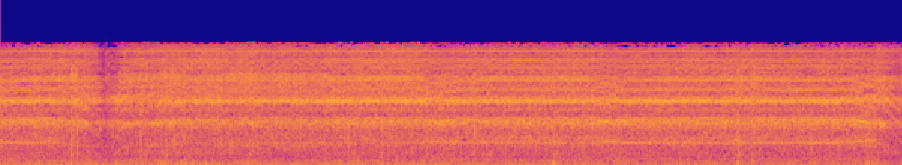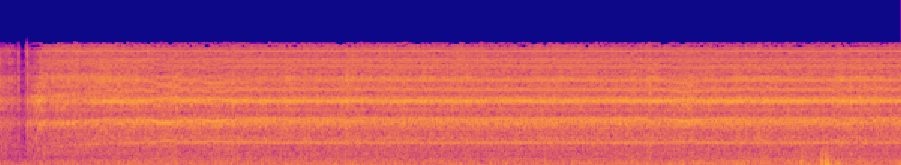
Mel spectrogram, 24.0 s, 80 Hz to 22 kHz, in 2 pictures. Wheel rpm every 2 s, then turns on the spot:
130, 150, 160, 160, 160, 140, 110, 160, 160, 160, 160, 160.
none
